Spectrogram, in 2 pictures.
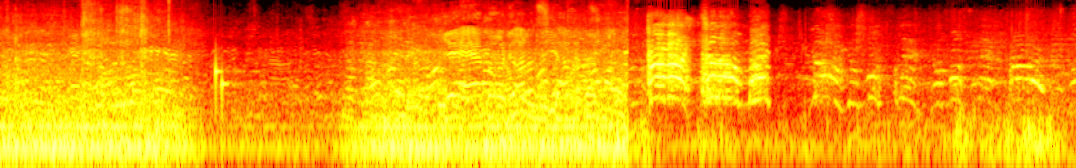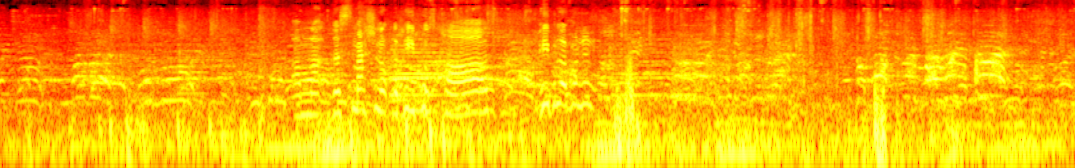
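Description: A crowd of men shouts and yells outdoors.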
